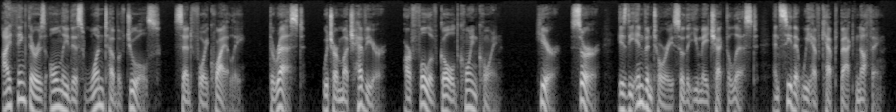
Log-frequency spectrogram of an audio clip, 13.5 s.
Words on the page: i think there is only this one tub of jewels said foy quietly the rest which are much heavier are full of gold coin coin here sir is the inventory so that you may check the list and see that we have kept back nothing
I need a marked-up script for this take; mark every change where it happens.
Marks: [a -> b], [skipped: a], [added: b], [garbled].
i think there is only this one tub of jewels said foy quietly the rest which are much heavier are full of gold coin coin here sir is the inventory so that you may check the list and see that we have kept back nothing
